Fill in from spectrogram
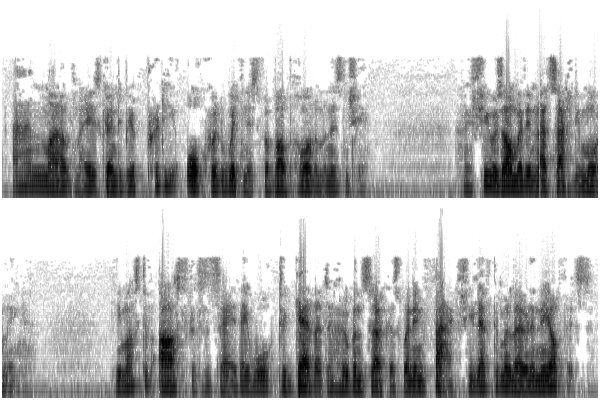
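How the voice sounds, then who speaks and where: A probing, thoughtful lawyer. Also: male voice, medium pitch, slightly rough. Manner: questioning and thoughtful. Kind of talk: 1950s-style radio drama acting. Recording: dull, muffled vintage radio recording.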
